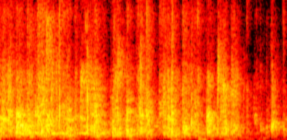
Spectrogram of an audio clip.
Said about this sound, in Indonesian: Tepuk tangan dulu untuk si Naomi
